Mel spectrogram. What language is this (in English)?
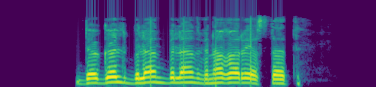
Yidgha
